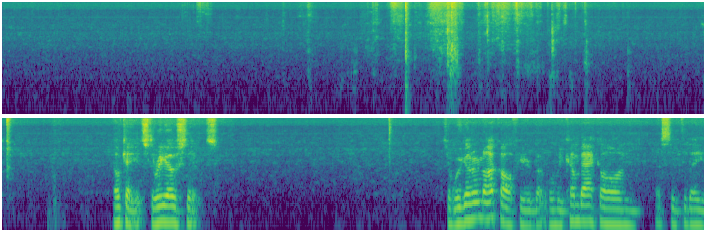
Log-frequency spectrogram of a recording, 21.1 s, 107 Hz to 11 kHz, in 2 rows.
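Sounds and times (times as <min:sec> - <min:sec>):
paper rustling: 0:04.2 - 0:08.9.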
